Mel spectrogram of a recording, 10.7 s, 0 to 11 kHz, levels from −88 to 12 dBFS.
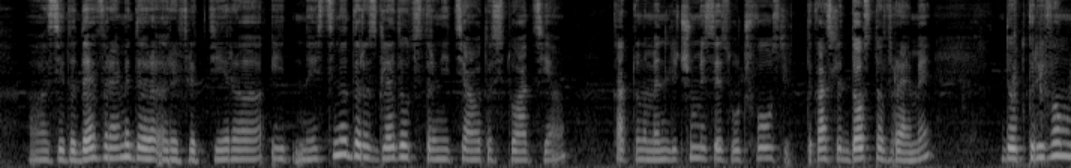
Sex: female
